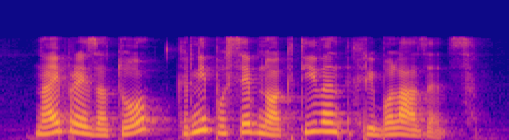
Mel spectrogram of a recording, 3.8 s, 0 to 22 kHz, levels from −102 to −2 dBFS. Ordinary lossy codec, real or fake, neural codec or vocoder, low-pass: none; real; none; 7.2 kHz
